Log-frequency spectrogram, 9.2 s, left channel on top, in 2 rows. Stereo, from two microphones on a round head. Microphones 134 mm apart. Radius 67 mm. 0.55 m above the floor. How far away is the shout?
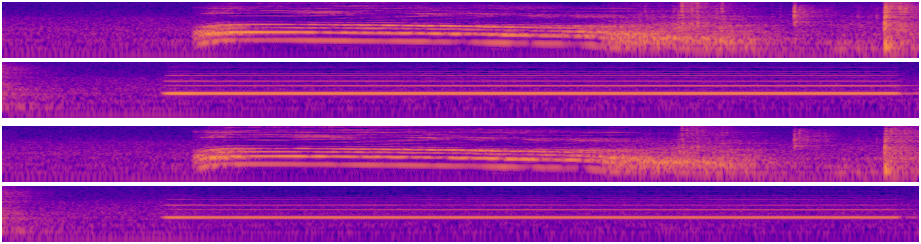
About 8.5 m.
